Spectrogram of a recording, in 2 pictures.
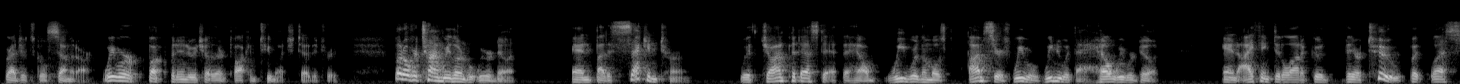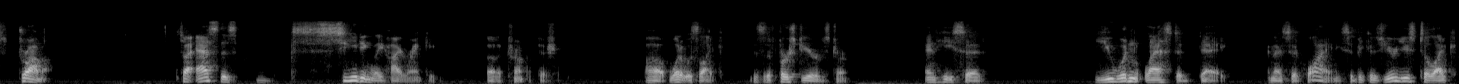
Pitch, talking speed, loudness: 110 Hz, 225 wpm, -25 LUFS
